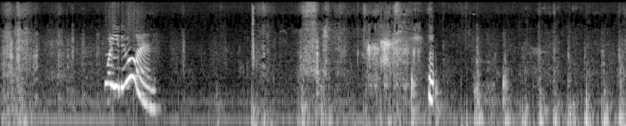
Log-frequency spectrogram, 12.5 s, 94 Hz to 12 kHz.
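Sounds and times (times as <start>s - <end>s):
speech: 2.1s - 3.2s
footsteps thudding across a hard floor: 3.6s - 12.5s.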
